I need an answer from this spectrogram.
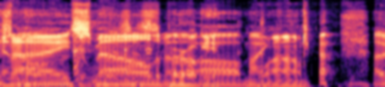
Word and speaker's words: pierogi: always like, hey, I want to have some pierogis. And we were always told that's not the way to do it. So it's pronounced pierogi.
